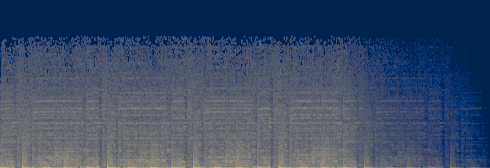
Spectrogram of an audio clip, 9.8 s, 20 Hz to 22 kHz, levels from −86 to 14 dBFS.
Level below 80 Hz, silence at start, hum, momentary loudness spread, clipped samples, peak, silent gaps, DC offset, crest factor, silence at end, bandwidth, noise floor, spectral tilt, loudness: -20 dBFS; 0 s; none; 15 LU; under 0.1%; -2 dBFS; none; under 0.1%; 14 dB; 0.7 s; 17 kHz; -49 dBFS; -5 dB/octave; -19 LUFS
